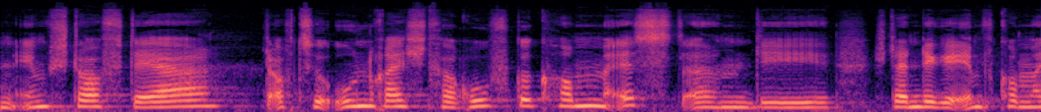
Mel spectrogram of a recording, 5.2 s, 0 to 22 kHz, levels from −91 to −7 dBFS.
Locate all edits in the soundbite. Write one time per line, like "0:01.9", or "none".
0:01.3
0:02.1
